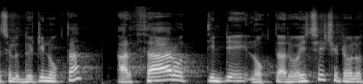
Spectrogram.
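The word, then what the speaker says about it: ث: মাখরাজ হল উচ্চারণ স্থান জিহ্বার আগা সামনের উপরের দুই দাঁতের আগার সঙ্গে লাগিয়ে উচ্চারিত হয়।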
